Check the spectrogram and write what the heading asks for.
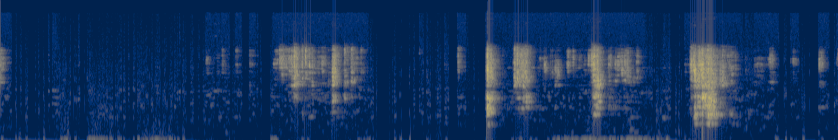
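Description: Cellophane-wrapped trading-card pack crinkling and cardboard box rustling as the pack is pulled out of its box and handled. The sound comes in several short crinkly bursts, the loudest about seven seconds in.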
